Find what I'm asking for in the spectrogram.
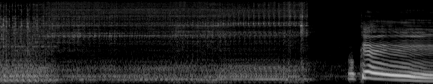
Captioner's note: wood rasping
